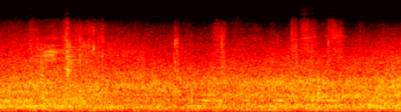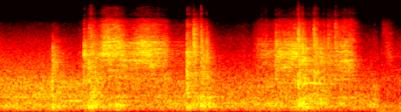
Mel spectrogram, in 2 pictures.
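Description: A metal motorcycle-trailer loading ramp being handled and stowed, giving three short scraping, clanking bursts between about five and seven seconds in, over a steady background hum.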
